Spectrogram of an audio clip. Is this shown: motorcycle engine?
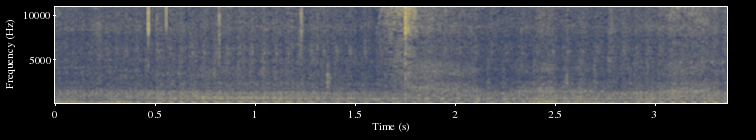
yes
